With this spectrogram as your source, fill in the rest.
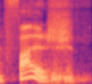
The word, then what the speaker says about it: falsch: And then another new one, falsch. falsch. Falsch, that means wrong, or you can also translate it as false. It basically sounds like the English false, and it's also related to that word.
